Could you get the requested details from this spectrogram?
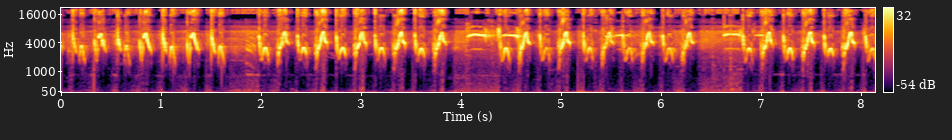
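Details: Lively bar-winged prinia song for attracting birds and getting caged birds to sing: steady stream of high, sharp swooping chirps at roughly two and a half per second, with two thin level whistles woven in.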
